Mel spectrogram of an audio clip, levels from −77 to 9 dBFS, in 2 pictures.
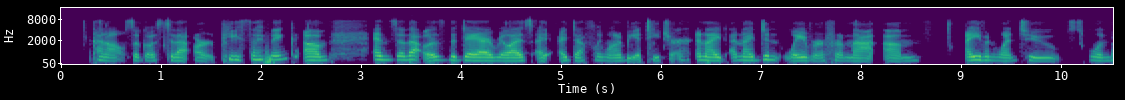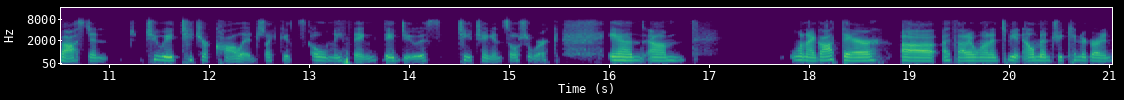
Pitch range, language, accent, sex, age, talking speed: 170-205 Hz, English, American, female, 20-39, 210 wpm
